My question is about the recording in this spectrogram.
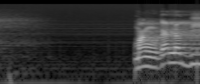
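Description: Faint steady mains hum through a public-address system during a break in a man's amplified speech, which resumes about one and a half seconds in.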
